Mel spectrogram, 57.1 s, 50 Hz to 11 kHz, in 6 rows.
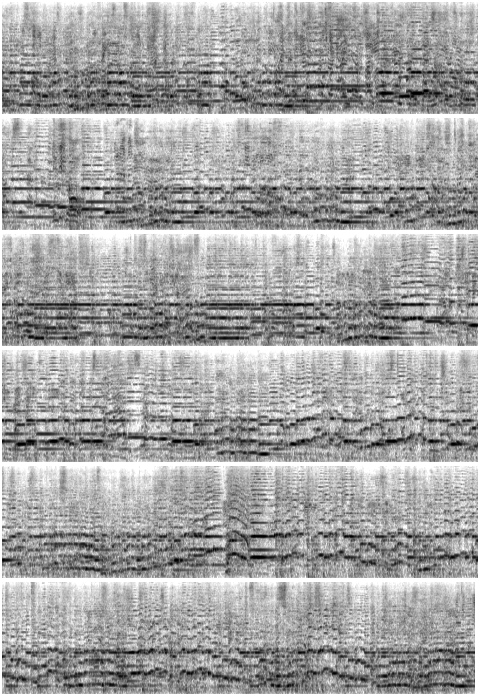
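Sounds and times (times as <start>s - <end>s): fiddle playing a tune: 0.0s - 57.0s.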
